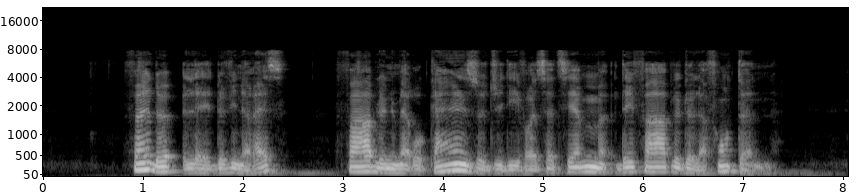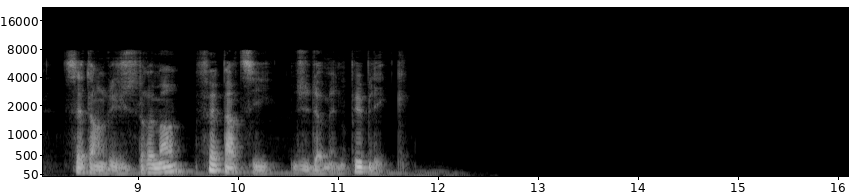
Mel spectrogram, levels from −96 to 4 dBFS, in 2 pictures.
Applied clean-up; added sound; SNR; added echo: none; none; none; reverberation time 0.3 s.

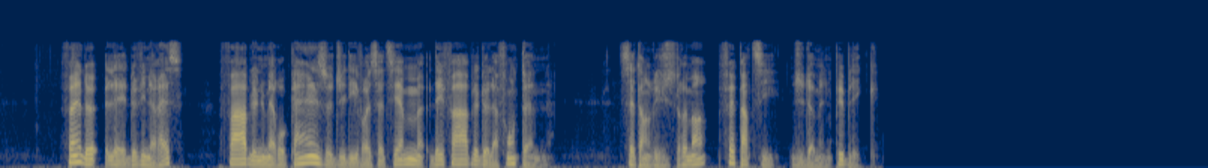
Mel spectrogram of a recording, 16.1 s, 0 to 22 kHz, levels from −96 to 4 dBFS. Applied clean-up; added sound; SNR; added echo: none; none; none; none.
